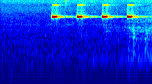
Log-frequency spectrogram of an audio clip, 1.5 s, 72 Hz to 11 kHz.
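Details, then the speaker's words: Modified Chinese GP Pointer pinpointer in an air test on a gold ring, detecting at about 1/2 to 3/4 inch: four crisp high beeps a quarter second apart; now sounds at the tip, unlike before the fix. "It detects it at that. But listen. You hear that? Before when you did touch the end, it didn't do that."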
